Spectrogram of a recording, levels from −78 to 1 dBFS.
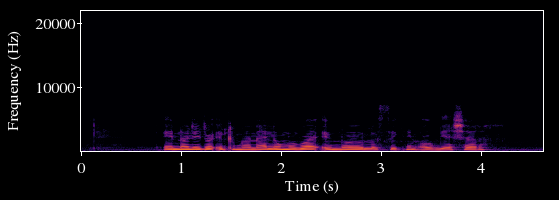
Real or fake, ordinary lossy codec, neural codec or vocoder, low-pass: fake; none; codec, 16 kHz, 2 kbps, FunCodec, trained on LibriTTS, 25 frames a second; 7.2 kHz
